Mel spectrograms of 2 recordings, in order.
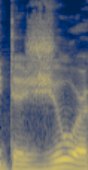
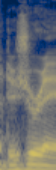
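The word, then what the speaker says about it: de jure: for your personal claim a du jour claim and i know i mispronounced that a de joure i believe it is claim that you're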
